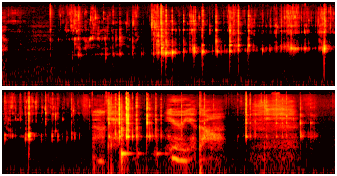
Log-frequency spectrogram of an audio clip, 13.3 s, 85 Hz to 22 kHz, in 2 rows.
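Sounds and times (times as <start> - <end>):
whiskey being poured into a glass with ice cubes: 1.0 - 10.0
ice cubes clinking in a glass: 1.2 - 10.8, 11.4 - 13.3.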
